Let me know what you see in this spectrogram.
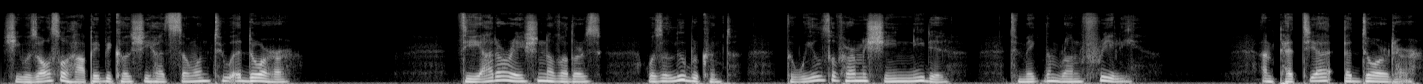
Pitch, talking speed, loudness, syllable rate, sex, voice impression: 140 Hz, 140 wpm, -17 LUFS, 5.6 syllables/s, male, masculine, adult-like, slightly halting, slightly cool, sincere, calm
